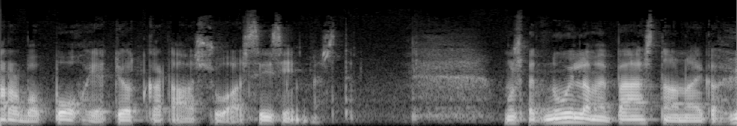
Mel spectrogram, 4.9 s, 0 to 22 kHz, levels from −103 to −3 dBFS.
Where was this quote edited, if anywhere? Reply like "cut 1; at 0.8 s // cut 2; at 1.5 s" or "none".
cut 1; at 1.1 s // cut 2; at 1.6 s // cut 3; at 3.5 s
